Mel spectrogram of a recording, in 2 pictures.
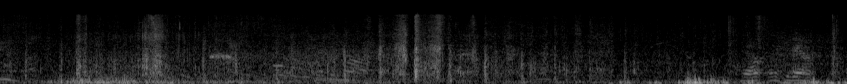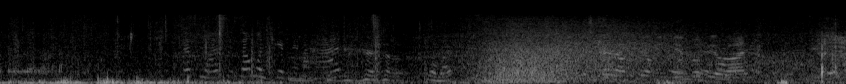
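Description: Faint, distant voices over a low rumble of wind on the microphone, with a few brief knocks and rustles.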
